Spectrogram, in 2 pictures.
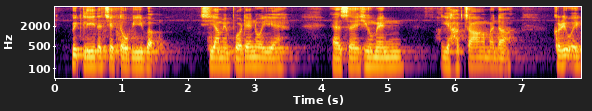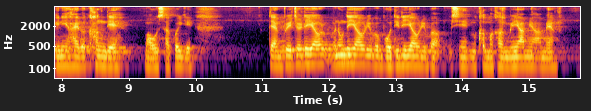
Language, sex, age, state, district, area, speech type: Manipuri, male, 18-30, Manipur, Chandel, rural, spontaneous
